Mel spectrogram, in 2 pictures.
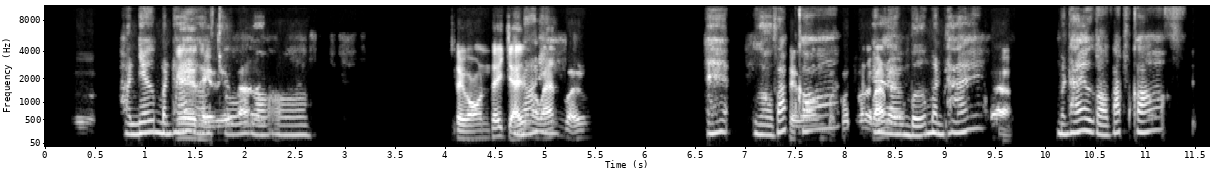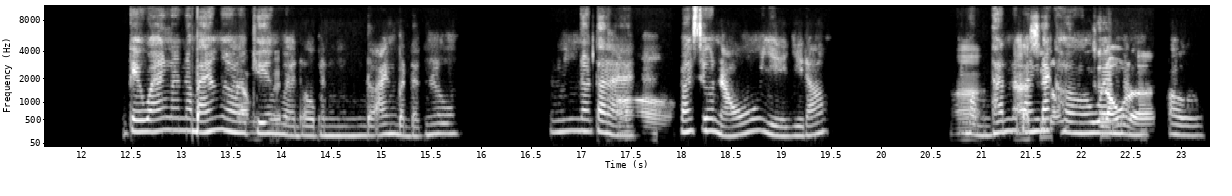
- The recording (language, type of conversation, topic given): Vietnamese, unstructured, Kỷ niệm nào về một món ăn khiến bạn nhớ mãi?
- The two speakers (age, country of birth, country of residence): 20-24, Vietnam, Vietnam; 20-24, Vietnam, Vietnam
- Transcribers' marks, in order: other background noise; tapping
